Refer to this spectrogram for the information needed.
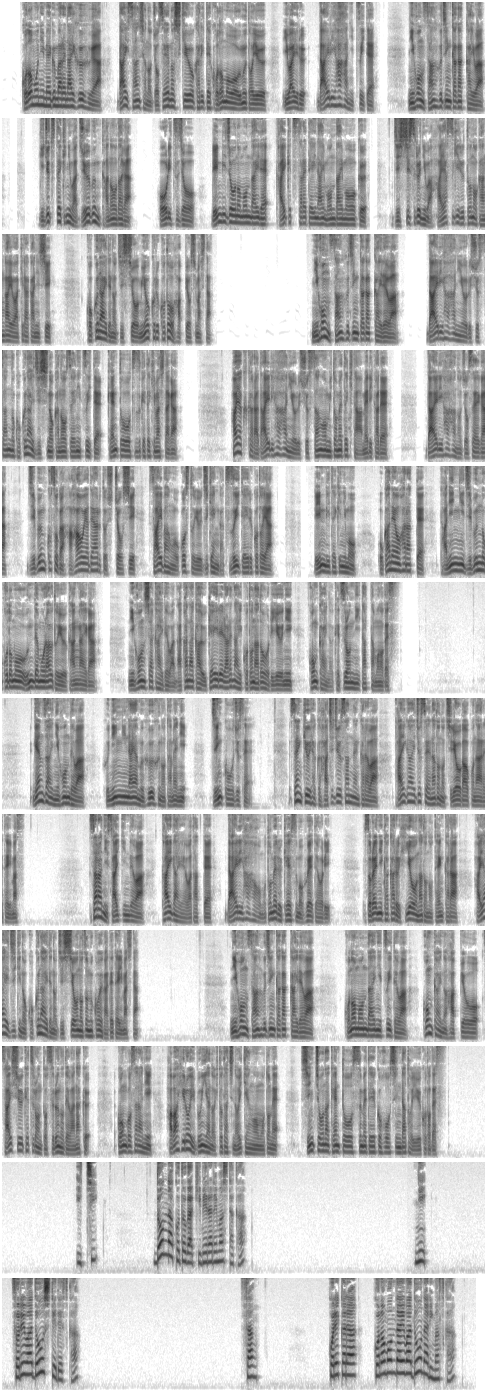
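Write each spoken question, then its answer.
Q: どんなことが決められましたか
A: 代理母による出産の国内での実施を見送ること

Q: それはどうしてですか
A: 法律上・倫理上の問題が解決されていないため(アメリカで代理母が母親だと主張する裁判が続いていることや、お金を払って他人に子供を産んでもらう考えが日本社会で受け入れられにくいこと)

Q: これからこの問題はどうなりますか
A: 最終結論とせず、幅広い分野の人の意見を求めて慎重に検討を続ける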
